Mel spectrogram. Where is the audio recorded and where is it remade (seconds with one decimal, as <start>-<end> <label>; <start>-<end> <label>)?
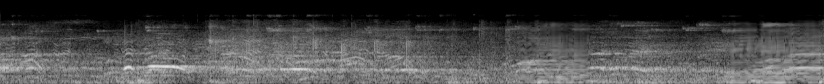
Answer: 0.0-5.2 recorded; 5.2-5.9 remade; 5.9-7.3 recorded; 7.3-8.2 remade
